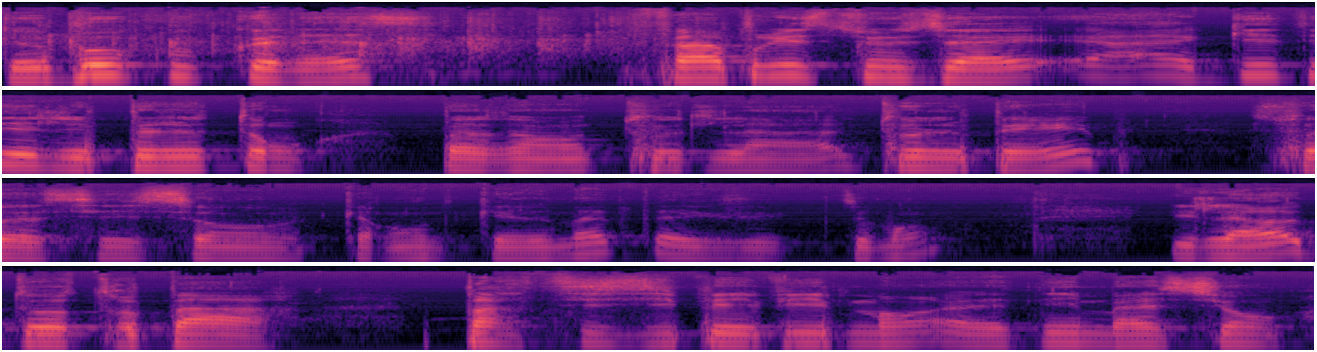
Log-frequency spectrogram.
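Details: Adult man with Friedreich ataxia speaking at a patient association meeting; ataxic dysarthria due to Friedreich ataxia.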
